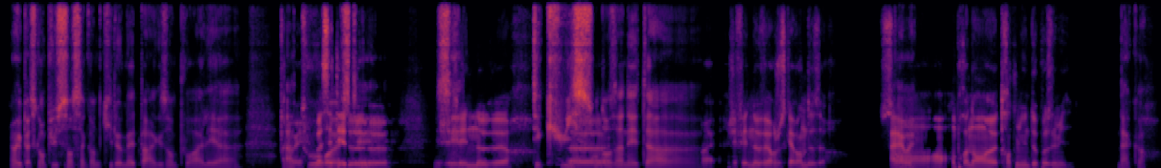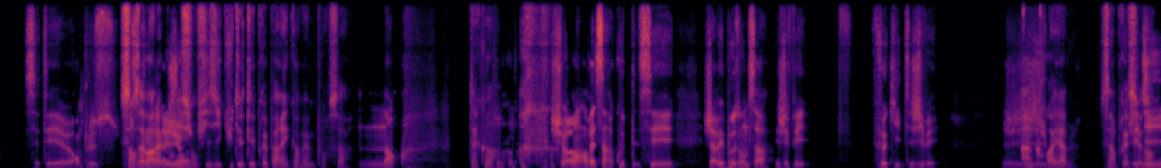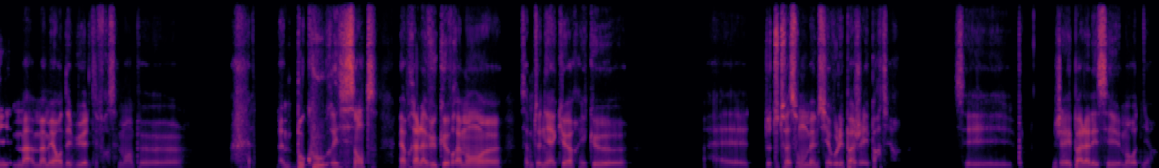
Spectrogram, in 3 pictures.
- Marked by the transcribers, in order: laughing while speaking: "Non, non, non, non"; laugh; in English: "fu fuck it"; chuckle; lip trill; other background noise
- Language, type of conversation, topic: French, podcast, Peux-tu raconter une expérience qui t’a vraiment fait grandir ?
